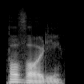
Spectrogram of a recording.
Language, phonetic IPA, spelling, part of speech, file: Polish, [pɔˈvɔlʲi], powoli, adverb, Pl-powoli.ogg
